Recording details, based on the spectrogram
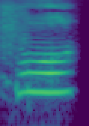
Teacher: ফুয়ো, দুটো ঠোঁট একসাথে হুম, লেগে ফু বাতাস বের হচ্ছে। আর এফ এর মধ্যে হচ্ছে দুটো ঠোঁট একসাথে লাগা দরকার হয় না। আমরা ফ যেভাবে বলি সেভাবে ফ এর মতো বলবো, পুরো মুখটা খোলা রেখে বের হবে।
